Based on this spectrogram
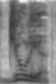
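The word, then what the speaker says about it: Giulia: pronounced gu oh okay so it's Julia Julia the G assignment right and number one the G isn't silent it's just like giraffe it's not silent number one Ria Ripley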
